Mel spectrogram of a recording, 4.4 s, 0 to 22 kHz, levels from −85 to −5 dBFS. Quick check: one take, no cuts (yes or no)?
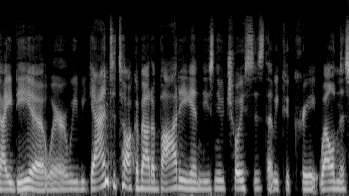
no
